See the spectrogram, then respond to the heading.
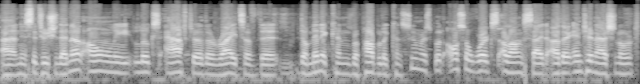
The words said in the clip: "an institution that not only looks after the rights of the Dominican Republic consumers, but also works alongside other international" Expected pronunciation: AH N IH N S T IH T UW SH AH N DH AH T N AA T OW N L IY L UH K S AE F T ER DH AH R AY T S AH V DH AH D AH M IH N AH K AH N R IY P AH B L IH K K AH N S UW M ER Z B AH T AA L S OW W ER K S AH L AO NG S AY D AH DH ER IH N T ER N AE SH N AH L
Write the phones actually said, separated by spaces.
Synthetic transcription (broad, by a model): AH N IH N S T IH T UW SH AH N DH AH T N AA T OW N L IY L UH K S AE F T ER DH AH R AY T S AH V DH AH D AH M IH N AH K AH N R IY P AH B L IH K K AH N S UW M ER Z B AH T AA L S OW W ER K S AH L AO NG S AY D AH DH ER IH N T ER N AE SH N L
